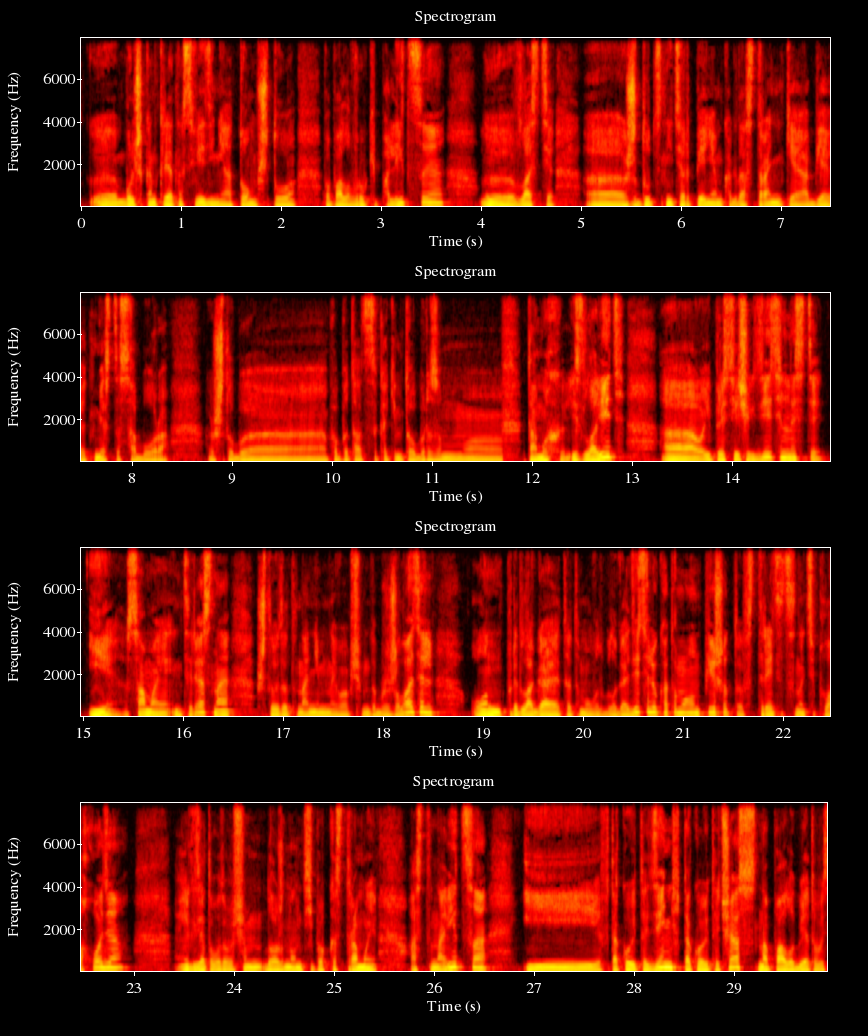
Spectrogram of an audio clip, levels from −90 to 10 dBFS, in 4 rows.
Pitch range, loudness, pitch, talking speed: 115-145 Hz, -24 LUFS, 125 Hz, 150 wpm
